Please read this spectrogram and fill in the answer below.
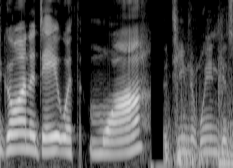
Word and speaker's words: moi: I wish Bret really leaned into like the Pennsylvania and was like, you get to go on a date with Moy. It's like, oh, it's pronounced moi.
